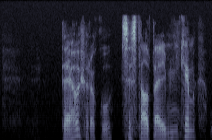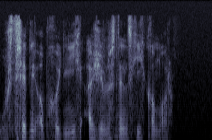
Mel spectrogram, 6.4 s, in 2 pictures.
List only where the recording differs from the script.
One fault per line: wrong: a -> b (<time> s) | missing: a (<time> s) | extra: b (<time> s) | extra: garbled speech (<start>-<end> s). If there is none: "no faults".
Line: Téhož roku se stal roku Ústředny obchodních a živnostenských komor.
wrong: roku -> tajemníkem (2.2 s)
